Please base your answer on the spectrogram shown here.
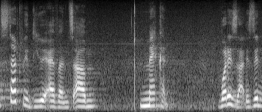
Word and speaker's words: Mekan: uh it's pronounced as mikan mekan which is just a combination of two words that's me and khan meaning that you can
